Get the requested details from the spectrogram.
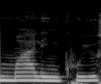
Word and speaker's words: маленькую: Ti stajosh в bagash etu маленькую sumku. Bei malinku ist die Betonung auf der ersten Silbe.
